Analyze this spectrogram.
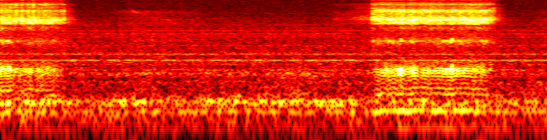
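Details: Ordinary snoring during deep sleep: two rough, rattling snores on the in-breath with a quiet pause between them.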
